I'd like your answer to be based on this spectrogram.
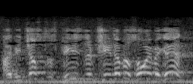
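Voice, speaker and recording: A protective father and shopkeeper, thoroughly fed up. He complains in clipped, indignant bursts with a piercing, high, swooping voice. It is vintage radio drama with faint noise. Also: expressive, racing, sharp tone, exaggerated voice. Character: fed-up, protective middle-aged father, fussy male shopkeeper. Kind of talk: old-time radio drama acting. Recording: faintly noisy old radio recording.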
